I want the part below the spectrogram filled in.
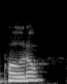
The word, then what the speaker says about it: Poeltl: Like, is it Poeltl? I think that's how you pronounce Poeltl? – It. – Jakob Poeltl.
